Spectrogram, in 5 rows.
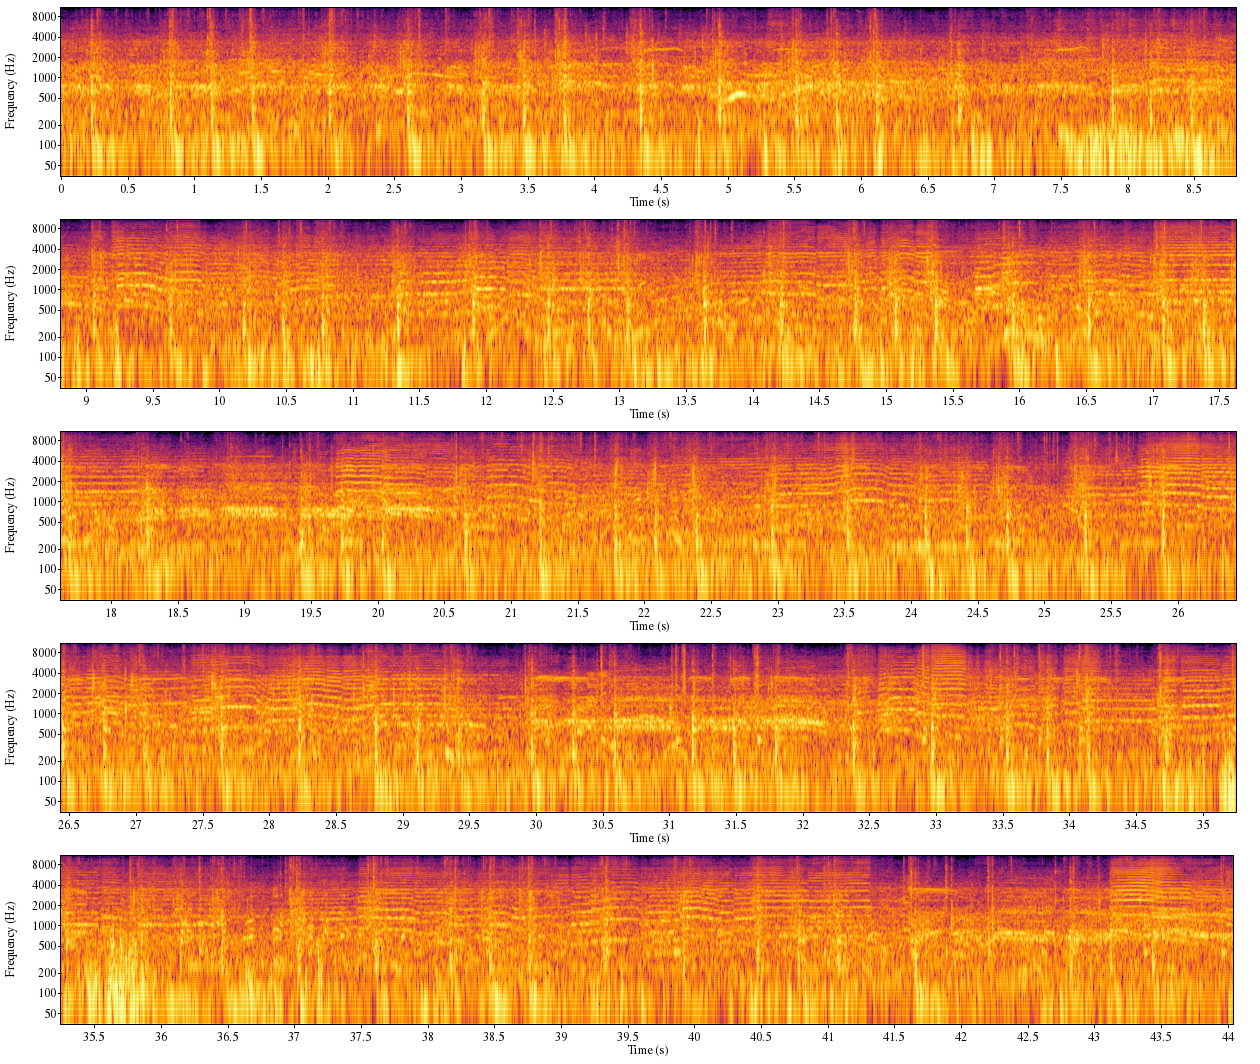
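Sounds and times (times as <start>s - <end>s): crowd cheering and chanting: 0.0s - 44.0s
sharp rhythmic beats: 0.0s - 44.0s
trumpets: 0.0s - 44.0s.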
